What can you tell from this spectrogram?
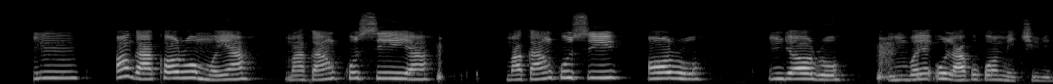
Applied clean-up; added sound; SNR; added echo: neural mask model DeepFilterNet 3.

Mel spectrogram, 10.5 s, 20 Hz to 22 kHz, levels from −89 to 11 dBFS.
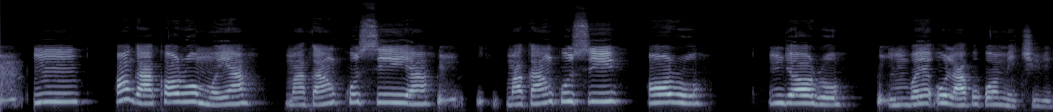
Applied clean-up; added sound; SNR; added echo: neural mask model Resemble Enhance denoiser.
